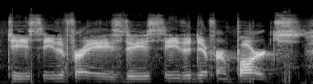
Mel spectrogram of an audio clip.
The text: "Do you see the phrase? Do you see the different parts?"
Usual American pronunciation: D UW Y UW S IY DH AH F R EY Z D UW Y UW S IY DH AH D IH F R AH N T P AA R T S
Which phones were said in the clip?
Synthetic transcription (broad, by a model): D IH Y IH S IY DH AH F R EY Z D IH Y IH S IY DH AH D IH F R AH N P AA R T S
